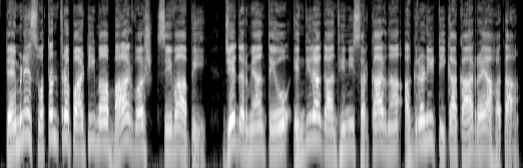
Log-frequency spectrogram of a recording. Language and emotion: Gujarati, neutral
